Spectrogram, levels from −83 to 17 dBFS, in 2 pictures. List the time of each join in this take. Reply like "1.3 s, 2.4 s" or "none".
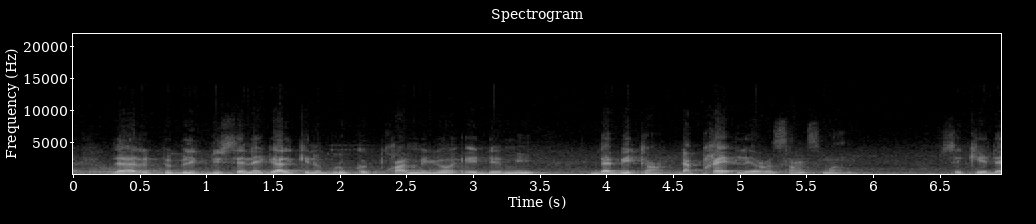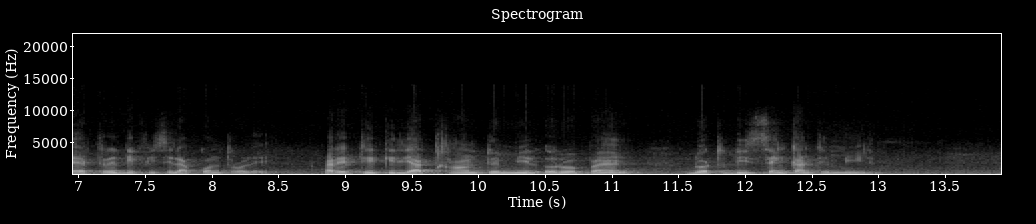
8.3 s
